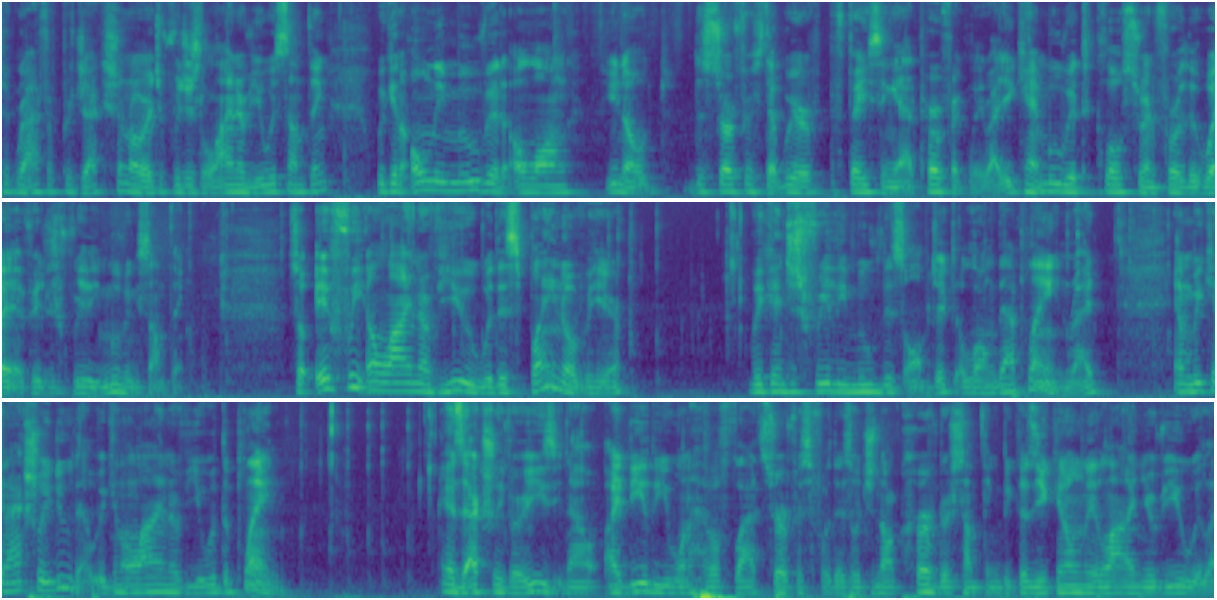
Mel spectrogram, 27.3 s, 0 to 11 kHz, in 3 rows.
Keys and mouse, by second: 10.6 middle drag, 11.2 right click, 11.4 Tab, 11.4-11.7 middle drag, 11.9 right click, 12.1 middle click, 12.1 3, 12.5 shift+middle click, 12.8 middle click, 13.1 Tab, 13.6 right click, 13.8 middle click, 14.5 g, 17.5 right click, 17.7 middle click, 20.4 middle drag, 20.7 middle drag, 21.0 middle drag, 21.5 Tab, 21.7 middle click, 22.1 3, 22.4 right click.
